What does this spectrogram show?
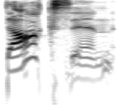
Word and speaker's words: dachshund: It's pronounced dachshund. And I go, maybe we're not dumb. Maybe this is Where's the X? I thought dachshund was a whole separate breed. Same. I thought it was.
